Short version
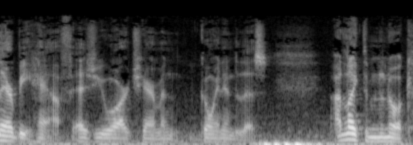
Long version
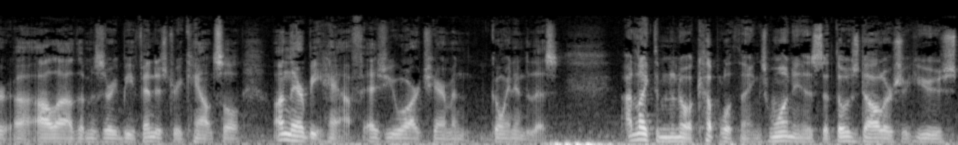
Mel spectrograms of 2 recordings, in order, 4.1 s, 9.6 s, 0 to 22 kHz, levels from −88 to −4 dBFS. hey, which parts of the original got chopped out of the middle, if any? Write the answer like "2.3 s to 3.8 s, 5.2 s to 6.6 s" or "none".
none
